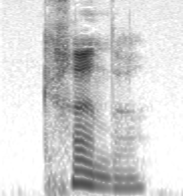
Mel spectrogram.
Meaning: 1. to fear 2. to suck (to be unwanted or bad)
- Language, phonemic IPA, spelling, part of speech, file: French, /kʁɛ̃dʁ/, craindre, verb, Fr-craindre.ogg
